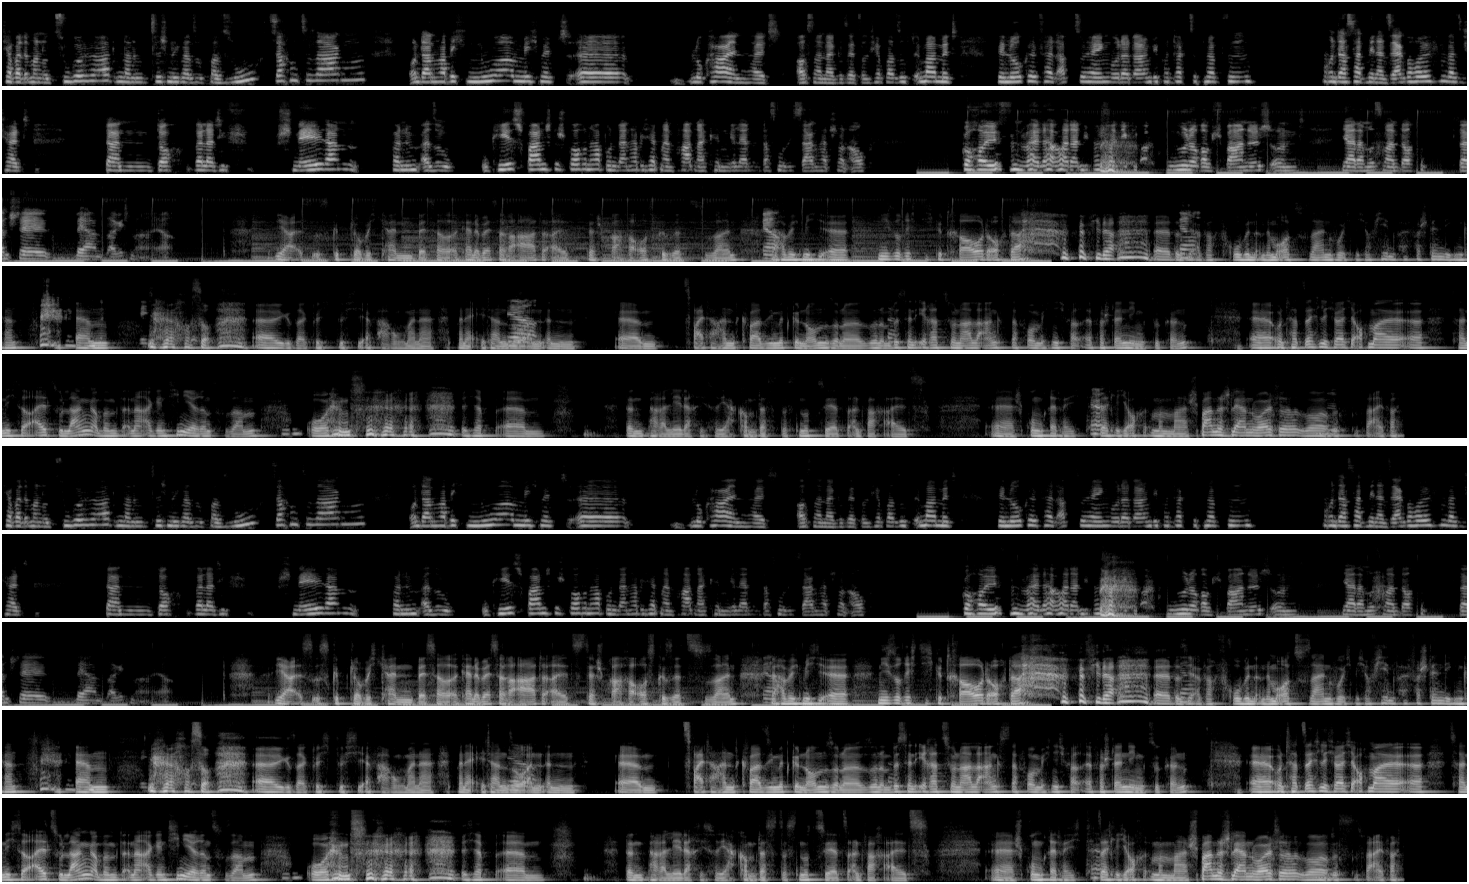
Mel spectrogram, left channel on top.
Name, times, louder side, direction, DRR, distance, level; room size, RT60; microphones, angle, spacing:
voice 1, 0.0-3.6 4.1-6.3 6.7-9.5 10.0-12.5 13.2-14.8 15.7-17.1 17.4-18.2 18.6-19.2 19.4-23.3 24.3-25.8 26.3-27.7 28.0-28.8 29.2-31.0 36.9-37.1 41.1-41.3 44.3-45.0 49.0-49.3 52.8-52.9 61.4-61.6 69.5-69.6 71.7-72.0, left 4 dB, 80° left, 1.5 m, -29 dB
sound 1, 23.8-39.8, left 1 dB, 55° left, 2.0 m, -36 dB
voice 2, 25.6-26.2 31.6-45.0 45.4-49.7 50.1-72.6, right 3 dB, 55° right, 1.0 m, -26 dB
head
